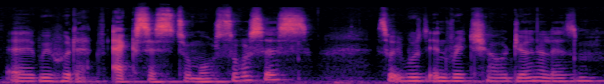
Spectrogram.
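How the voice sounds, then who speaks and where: A Danish woman in her sixties, a journalist talking thoughtfully in an interview, pausing and restarting as she reflects. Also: low voice, fairly even intonation. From Denmark. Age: 60s. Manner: thoughtful, with frequent pauses and restarts. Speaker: guest, journalist and founder.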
